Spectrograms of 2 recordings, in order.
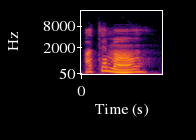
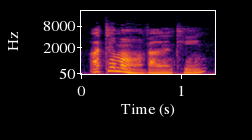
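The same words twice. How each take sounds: First: Put-on higher, light girlish call; girl calling back. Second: Calling back. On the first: Girl returns the greeting, light higher call. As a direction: answer him in the same breath, brightly. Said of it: "she cried". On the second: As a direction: call it back as you walk off. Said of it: "calling back". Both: A narrator's reading.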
